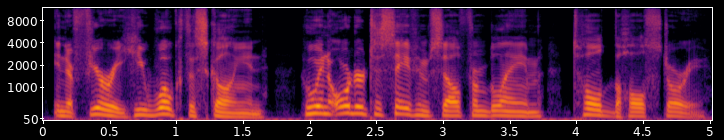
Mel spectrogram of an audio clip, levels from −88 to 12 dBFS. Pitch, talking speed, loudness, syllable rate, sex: 145 Hz, 225 wpm, -18 LUFS, 5.9 syllables/s, male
